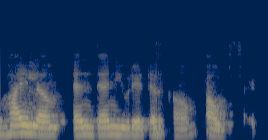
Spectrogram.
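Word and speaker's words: hilum: And यहाँ पे जो लास्ट में ये स्ट्रक्चर आएगा, that you call हीलियम. नहीं, स्पेलिंग रॉन्ग है, हाइलम.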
